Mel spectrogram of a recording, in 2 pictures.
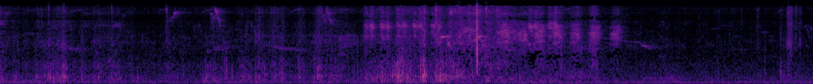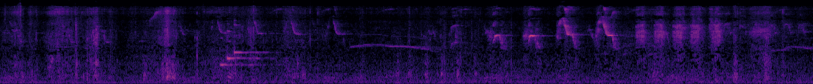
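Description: Wild birds chirping and calling: runs of quick high chirps, and a few short whistled notes and sliding calls in between.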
